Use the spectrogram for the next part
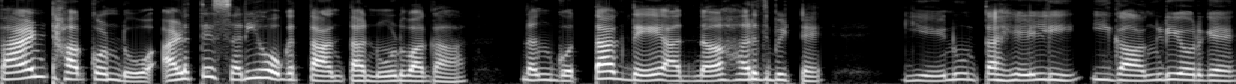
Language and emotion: Kannada, fearful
